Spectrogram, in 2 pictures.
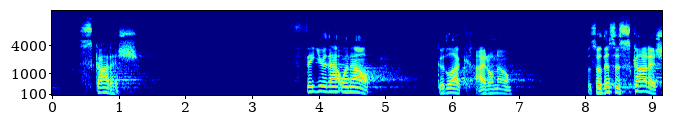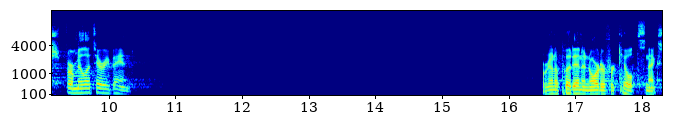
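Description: A middle-aged man speaks in pauses into a handheld microphone, heard over a loudspeaker in a large hall.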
